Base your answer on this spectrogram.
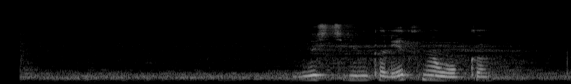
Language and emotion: Russian, neutral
